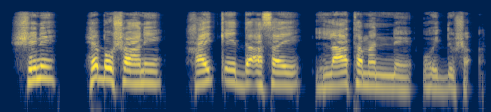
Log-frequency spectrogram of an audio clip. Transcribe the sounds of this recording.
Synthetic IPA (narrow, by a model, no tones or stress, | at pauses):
ʃɪn | hɛbɔʃaːnɪ | hɐjkʼːe̞ːd̪ːɐːsɐjlaːt̪ɐmɐnːɛɔjd̪ːʊʃɐ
